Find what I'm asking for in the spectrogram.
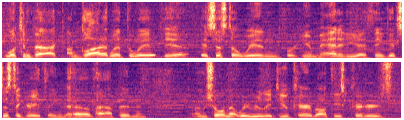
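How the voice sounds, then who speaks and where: A man's voice: mid-range voice, fast, poor audio. A man casually looking back on events in an interview. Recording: music laid under interview.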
